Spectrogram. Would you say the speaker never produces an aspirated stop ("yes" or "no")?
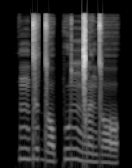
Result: yes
